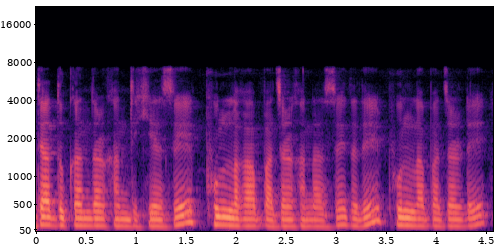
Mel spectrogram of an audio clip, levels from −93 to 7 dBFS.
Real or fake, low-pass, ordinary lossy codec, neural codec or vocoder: real; 7.2 kHz; none; none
